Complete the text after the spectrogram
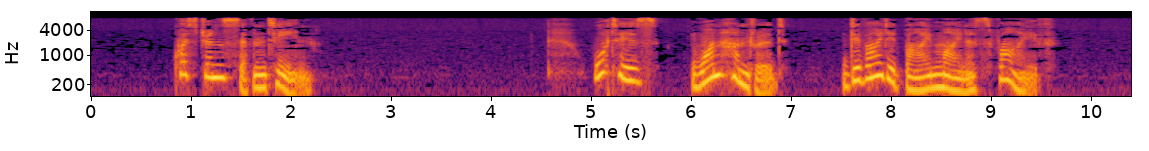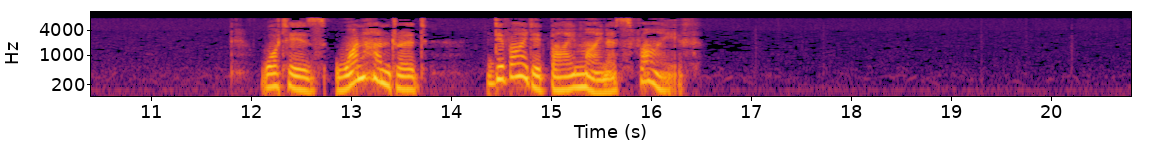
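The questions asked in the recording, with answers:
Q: What is 100 divided by minus 5?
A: -20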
